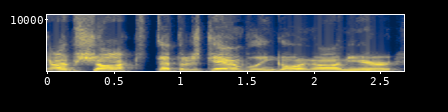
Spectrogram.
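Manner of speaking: hammed-up, high-pitched astonishment; feigned shock. Captain feigns shock in retold scene.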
